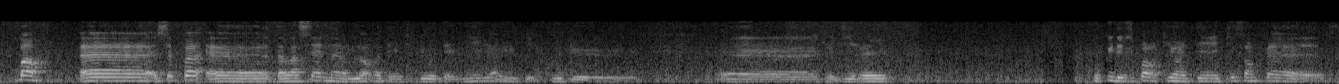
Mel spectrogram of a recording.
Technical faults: none

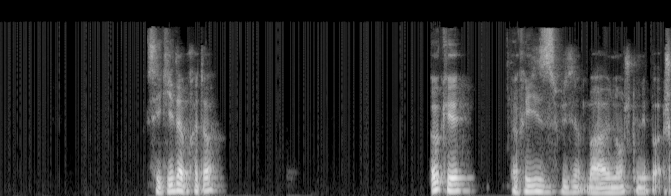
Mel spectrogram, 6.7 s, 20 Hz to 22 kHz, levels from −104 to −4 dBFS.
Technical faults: unreliable data bit

